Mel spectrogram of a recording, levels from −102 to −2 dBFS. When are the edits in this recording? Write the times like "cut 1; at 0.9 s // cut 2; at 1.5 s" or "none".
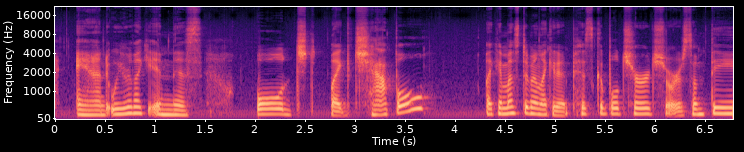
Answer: none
